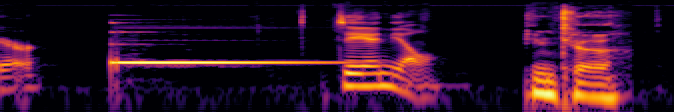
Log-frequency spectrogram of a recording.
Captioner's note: bell dings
